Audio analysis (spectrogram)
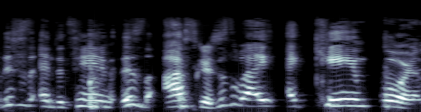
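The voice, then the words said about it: Caribbean accent, sounds almost Bahamian. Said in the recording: “Where your accent from? ... very mixed Caribbean background ... Guyana, Barbados, and I was raised in Brooklyn ... when I heard your accent, I was like, it almost sounded Bahamian”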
